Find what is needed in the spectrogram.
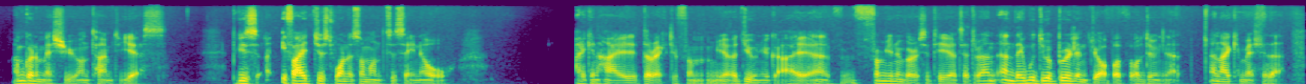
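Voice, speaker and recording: A man's fairly low, dark, mellow voice, somewhat breathy, with a Swedish accent, ordinary pitch variation and a fairly quick pace, on a very clean recording with a silent background. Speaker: podcast host. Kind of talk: interview. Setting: studio.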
